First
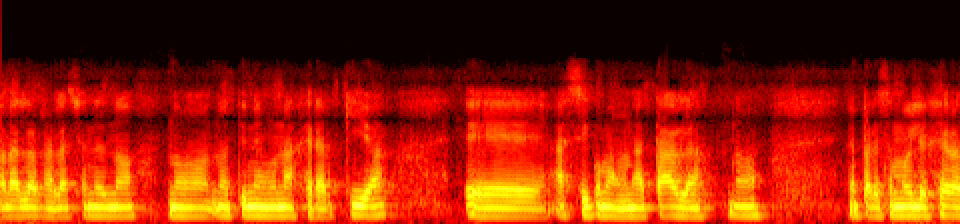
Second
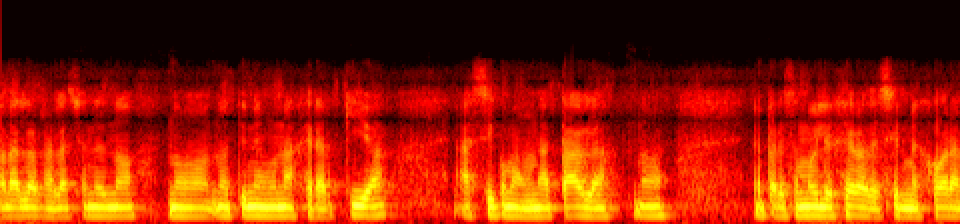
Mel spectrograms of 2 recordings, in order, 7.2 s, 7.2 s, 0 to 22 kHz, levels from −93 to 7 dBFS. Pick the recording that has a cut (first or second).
second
